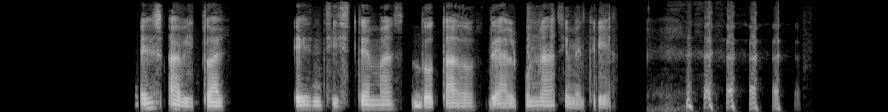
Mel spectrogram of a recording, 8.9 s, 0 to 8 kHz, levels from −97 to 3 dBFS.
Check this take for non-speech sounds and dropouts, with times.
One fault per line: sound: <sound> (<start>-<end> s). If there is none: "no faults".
sound: laugh (6.5-8.0 s)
